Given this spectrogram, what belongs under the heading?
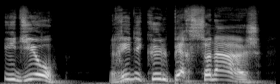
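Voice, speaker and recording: A man's voice: high-pitched, very animated, sharp tone, no echo, clean studio sound, voice pushed up, exaggerated voice. A man voicing an aggressive, dim, hot-headed nobleman in a combative storybook manner. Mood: furious. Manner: halting, combative.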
